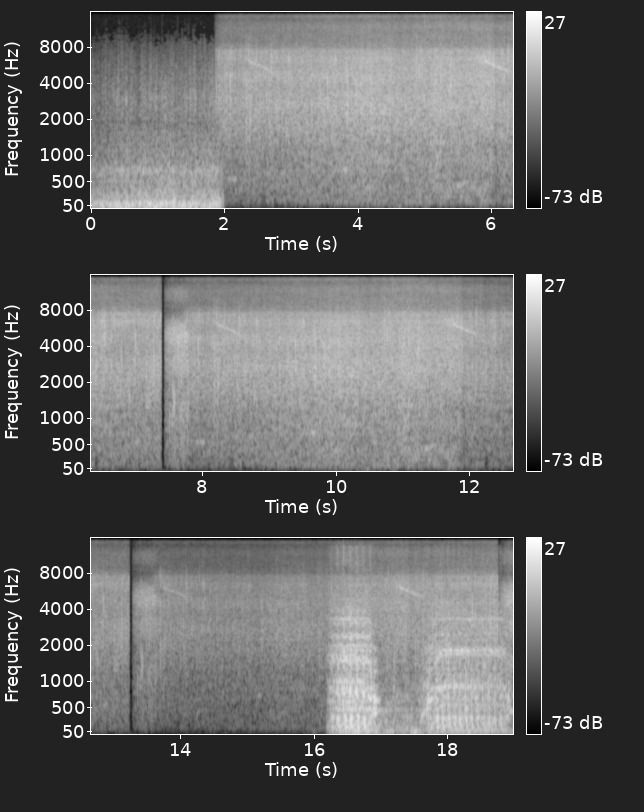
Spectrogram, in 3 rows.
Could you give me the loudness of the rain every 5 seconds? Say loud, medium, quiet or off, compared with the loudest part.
loud, loud, loud, medium.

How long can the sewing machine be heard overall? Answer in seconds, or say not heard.
3 s.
